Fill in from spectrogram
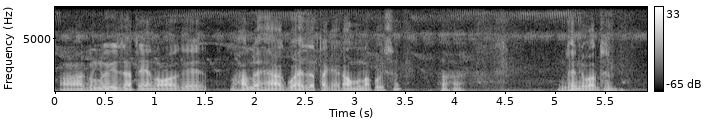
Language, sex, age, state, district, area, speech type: Assamese, male, 30-45, Assam, Tinsukia, urban, spontaneous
